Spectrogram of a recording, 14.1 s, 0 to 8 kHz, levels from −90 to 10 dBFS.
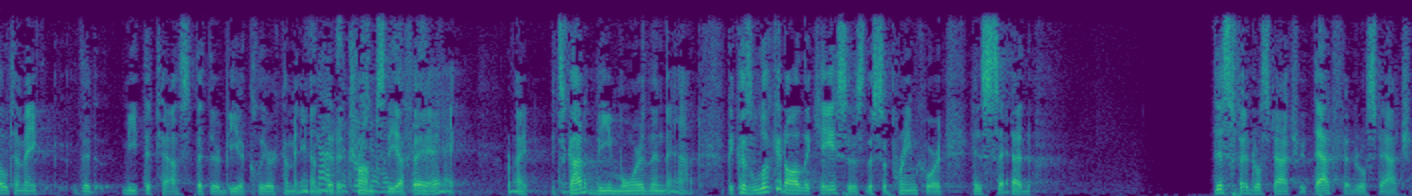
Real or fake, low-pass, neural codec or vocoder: real; 7.2 kHz; none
